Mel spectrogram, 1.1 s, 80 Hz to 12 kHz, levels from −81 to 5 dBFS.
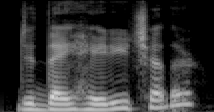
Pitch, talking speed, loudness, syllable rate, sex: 200 Hz, 280 wpm, -19 LUFS, 6.8 syllables/s, female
